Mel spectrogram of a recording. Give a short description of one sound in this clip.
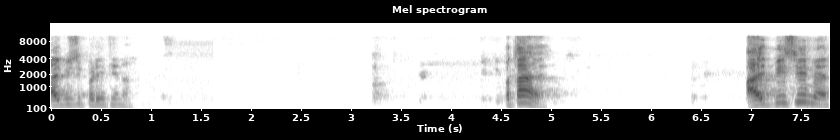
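A middle-aged man speaks with animation, in short bursts with pauses.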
